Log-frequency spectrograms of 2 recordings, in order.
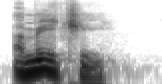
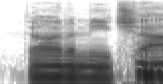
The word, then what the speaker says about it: Ameche: A-M-E-C-H-E. – Amici. – Don Amici.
